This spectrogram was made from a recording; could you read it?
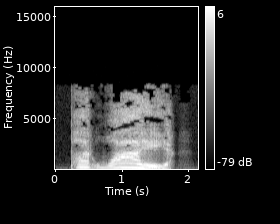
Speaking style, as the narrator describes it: I sighed

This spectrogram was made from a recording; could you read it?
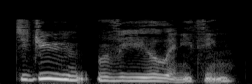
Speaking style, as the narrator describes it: Tox said slowly

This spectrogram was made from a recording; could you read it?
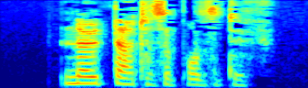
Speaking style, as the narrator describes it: a man said

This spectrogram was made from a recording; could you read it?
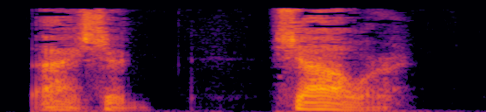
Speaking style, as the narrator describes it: he mumbled

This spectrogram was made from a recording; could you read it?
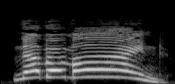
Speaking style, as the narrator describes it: wailed Yossarian

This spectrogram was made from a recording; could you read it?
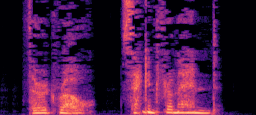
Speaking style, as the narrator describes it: Pauline whispered

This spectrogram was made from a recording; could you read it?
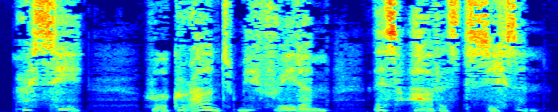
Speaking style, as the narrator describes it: said the oak man hoarsely, in English this time

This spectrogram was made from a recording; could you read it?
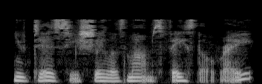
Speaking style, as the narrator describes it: Monday mumbled

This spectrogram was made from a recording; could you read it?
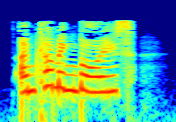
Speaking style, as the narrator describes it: she shouted, and with a strained smile

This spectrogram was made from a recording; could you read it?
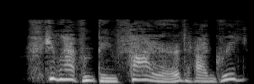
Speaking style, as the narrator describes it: gasped Hermione

